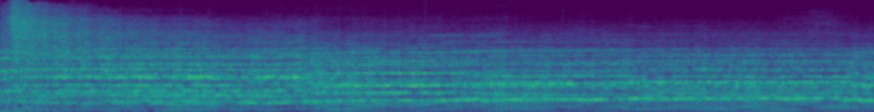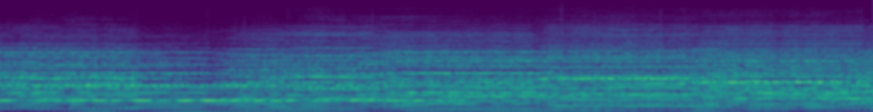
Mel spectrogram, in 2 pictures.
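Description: Community concert band of brass and woodwinds playing a slow passage of sustained chords that change every couple of seconds, the brass prominent.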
